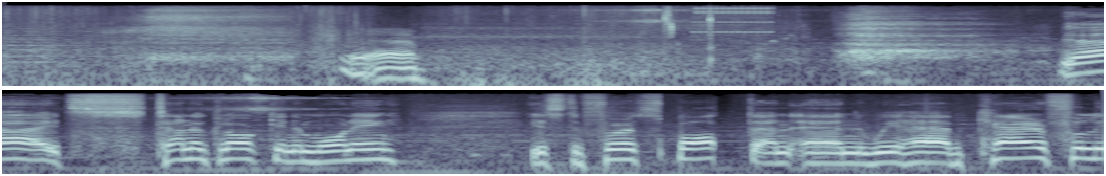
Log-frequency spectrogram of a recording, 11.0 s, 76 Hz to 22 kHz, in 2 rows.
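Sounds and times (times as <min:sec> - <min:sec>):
breathy whoosh: 0:00.5 - 0:03.3
short high electronic beep: 0:03.1 - 0:03.9, 0:06.4 - 0:07.1.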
